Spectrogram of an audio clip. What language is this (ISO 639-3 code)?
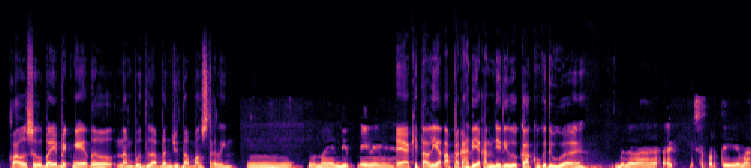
ind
